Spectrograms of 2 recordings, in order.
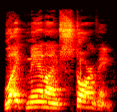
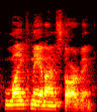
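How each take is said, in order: First: First step up toward Shaggy, drawn out; a bit higher than normal; slightly higher, slower. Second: Said in the usual way. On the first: Shown as a demonstration. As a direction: nudge the pitch up a little. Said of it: "see how high your voice can go". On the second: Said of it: "So this is my normal range".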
